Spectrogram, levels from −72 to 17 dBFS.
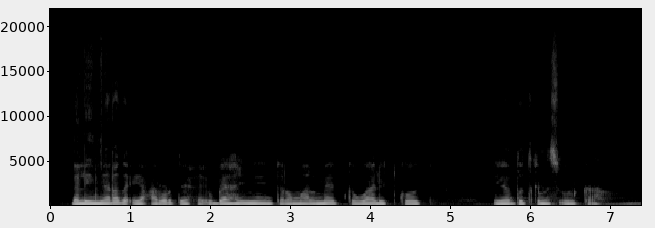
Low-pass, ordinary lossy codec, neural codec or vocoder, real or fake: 19.8 kHz; none; codec, 44.1 kHz, 7.8 kbps, Pupu-Codec; fake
